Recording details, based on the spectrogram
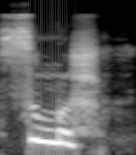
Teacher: Söz ortasında n samiti, m samitindən əvvəl gəldikdə m kimi tələffüz olunur.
